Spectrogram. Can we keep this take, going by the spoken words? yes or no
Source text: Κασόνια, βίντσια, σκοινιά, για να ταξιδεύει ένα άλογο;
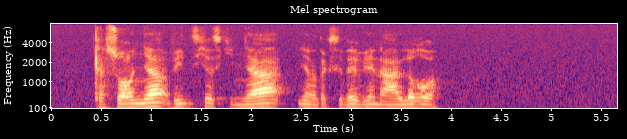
yes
